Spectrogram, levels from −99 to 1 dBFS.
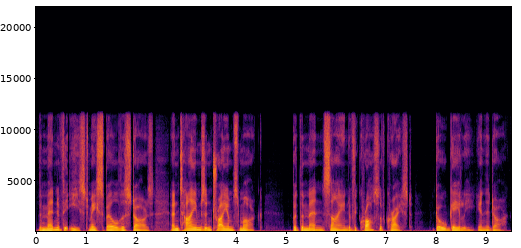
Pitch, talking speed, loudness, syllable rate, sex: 120 Hz, 175 wpm, -19 LUFS, 3.9 syllables/s, male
